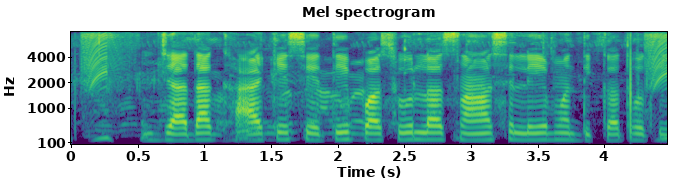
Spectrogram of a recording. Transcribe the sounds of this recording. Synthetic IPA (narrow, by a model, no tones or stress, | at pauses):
d͡ʒjaːd̪akʰa̰ːekeseːt̪ipəsuɾlasãːslemẽd̪ɪkːət̪ɦoːt̪i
